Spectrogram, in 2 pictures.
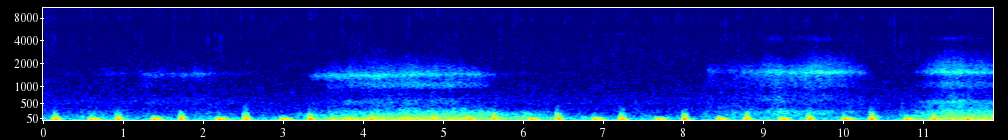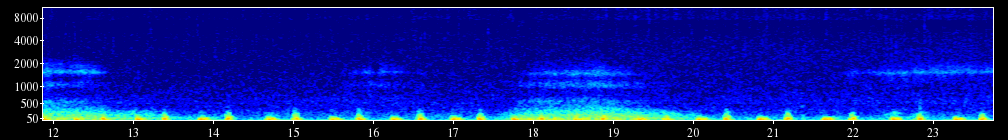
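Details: Simulated sleepy girlfriend ASMR heartbeat recording: a steady thudding heartbeat of about 75 a minute with slow breathing sounds over falling rain, an ordinary resting heartbeat.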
